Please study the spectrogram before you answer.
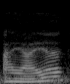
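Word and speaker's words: Aiaia: I believe it's pronounced Aiaya. I think that's how Madeline Miller pronounced it.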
